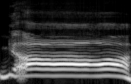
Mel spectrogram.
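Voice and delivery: high, loud put-on scream.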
